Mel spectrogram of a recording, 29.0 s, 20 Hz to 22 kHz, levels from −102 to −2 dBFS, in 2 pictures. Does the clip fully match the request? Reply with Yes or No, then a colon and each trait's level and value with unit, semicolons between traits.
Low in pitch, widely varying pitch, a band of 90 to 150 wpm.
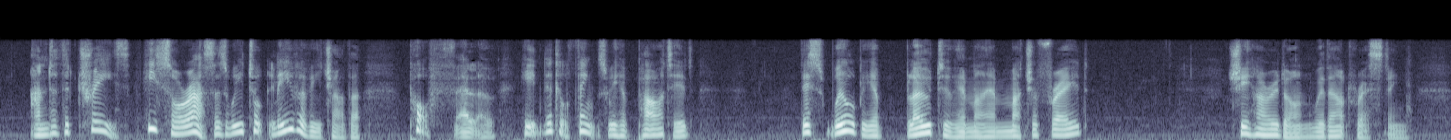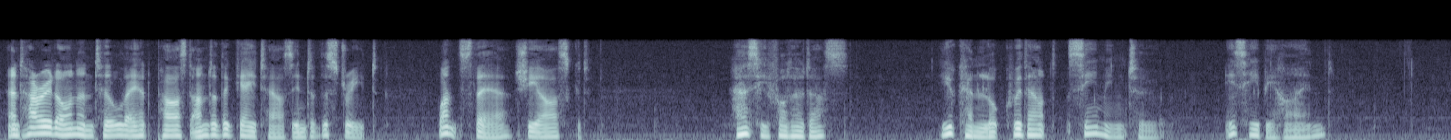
Yes: low, 115 Hz; wide, 6.7 semitones; average, 140 wpm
